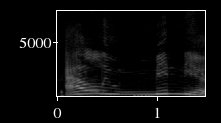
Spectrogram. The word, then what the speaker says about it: aluminium: That pronunciation is so, so dumb. Aluminium. – Yeah, like the, orientate and things like that. That's my question, I guess. I know Canadians use British spellings. – Yeah. – Do they use British pronunciations too? Would a Canadian say aluminium? And I wouldn't know.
